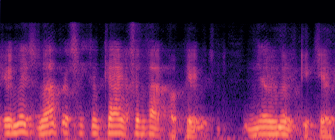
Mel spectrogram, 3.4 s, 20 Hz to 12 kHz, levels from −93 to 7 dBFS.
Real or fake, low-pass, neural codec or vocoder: fake; 7.2 kHz; codec, 16 kHz, 1 kbps, FreqCodec, smaller model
